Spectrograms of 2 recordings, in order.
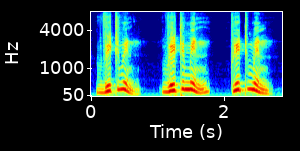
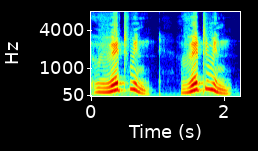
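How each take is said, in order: First: VITAMIN with a short i, "VIT-uh-min"; British pronunciation. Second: VITAMIN with an e-like first vowel, "VAY-tuh-min"; American pronunciation. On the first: Teacher modelling British vitamin for students, short first i. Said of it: "in British". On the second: Teacher contrasting American vitamin with British, first vowel opened to "vay". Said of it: "But in American". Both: Shown as a demonstration.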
